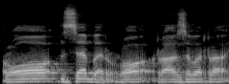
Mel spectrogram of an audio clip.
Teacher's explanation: را موٹا پڑھیں گے کیونکہ را پہ زبر ہے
